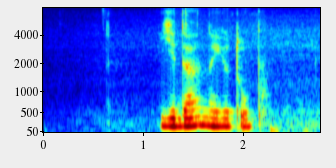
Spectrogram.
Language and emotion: Russian, neutral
